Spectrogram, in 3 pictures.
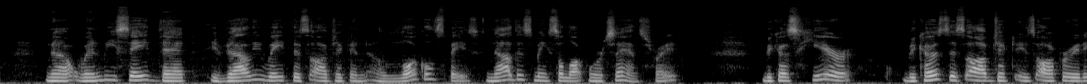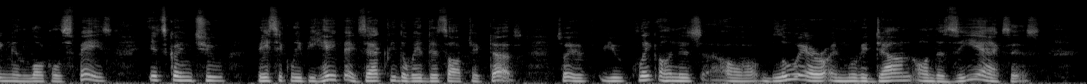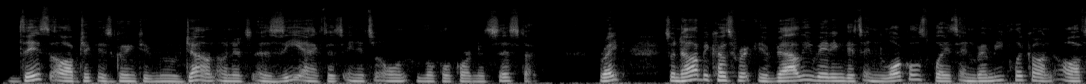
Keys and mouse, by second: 1.0 click, 4.0 click, 15.0 right click, 18.6 click, 22.1 right click, 32.3 click.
